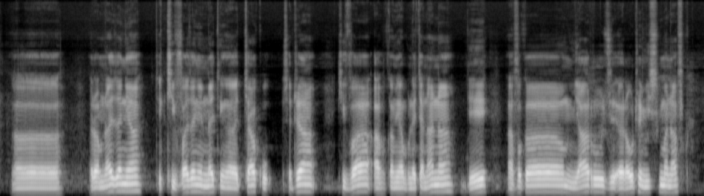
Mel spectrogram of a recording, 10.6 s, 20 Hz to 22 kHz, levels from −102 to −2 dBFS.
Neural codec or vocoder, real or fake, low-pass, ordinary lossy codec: none; real; none; none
